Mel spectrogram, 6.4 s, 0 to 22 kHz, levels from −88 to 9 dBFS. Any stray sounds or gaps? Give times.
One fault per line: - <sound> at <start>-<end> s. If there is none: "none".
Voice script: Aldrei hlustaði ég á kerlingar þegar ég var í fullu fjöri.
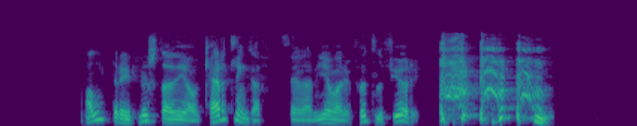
- cough at 4.4-5.6 s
